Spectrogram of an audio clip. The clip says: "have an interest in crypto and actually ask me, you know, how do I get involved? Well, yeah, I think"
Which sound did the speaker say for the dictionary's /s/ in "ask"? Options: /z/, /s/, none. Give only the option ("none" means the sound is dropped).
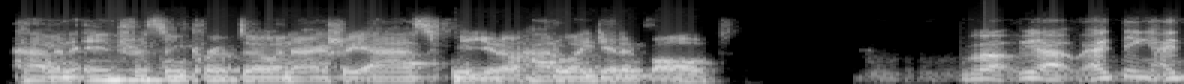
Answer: /s/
